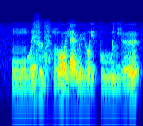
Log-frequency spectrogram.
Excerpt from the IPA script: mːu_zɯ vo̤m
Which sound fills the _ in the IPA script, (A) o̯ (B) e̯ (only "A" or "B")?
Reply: B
